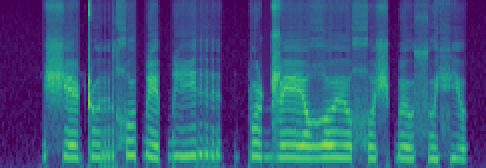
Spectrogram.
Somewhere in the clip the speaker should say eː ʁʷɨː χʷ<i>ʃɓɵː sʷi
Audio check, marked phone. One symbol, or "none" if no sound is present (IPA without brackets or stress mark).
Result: i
